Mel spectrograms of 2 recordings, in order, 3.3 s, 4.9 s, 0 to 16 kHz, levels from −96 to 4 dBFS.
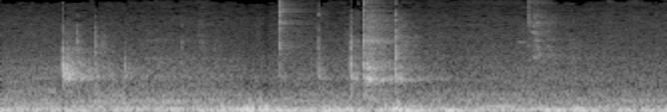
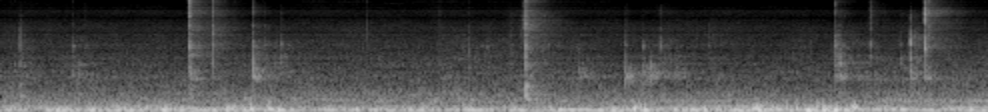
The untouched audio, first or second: first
